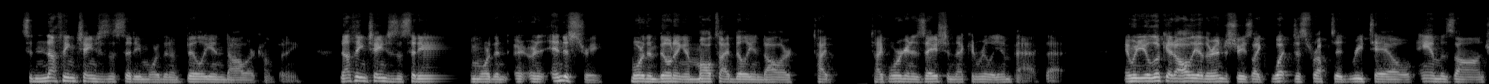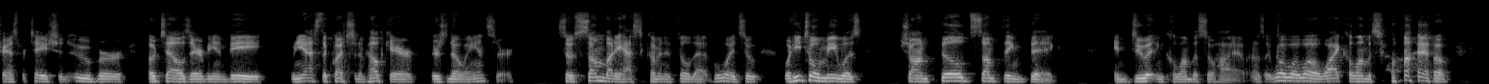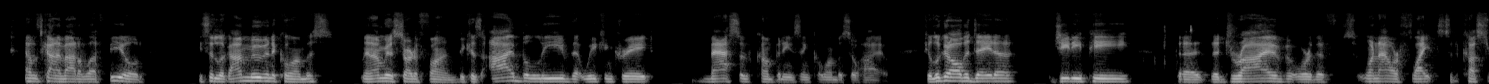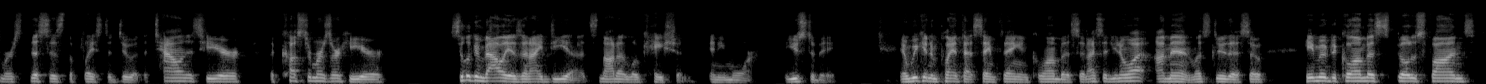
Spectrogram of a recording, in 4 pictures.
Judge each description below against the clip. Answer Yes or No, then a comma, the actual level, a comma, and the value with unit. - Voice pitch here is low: Yes, low, 130 Hz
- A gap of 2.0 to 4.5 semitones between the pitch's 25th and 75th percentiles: Yes, average, 3.0 semitones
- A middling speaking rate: No, fast, 210 wpm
